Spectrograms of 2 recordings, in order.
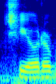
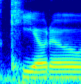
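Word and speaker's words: Chiodo: I also appreciate going to the panel for the Kyoto Brothers, because for the longest time I was pronouncing it with the CH, so like Chioto Brothers, and then they said their own name and it's Kyoto, and I was like, oh.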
